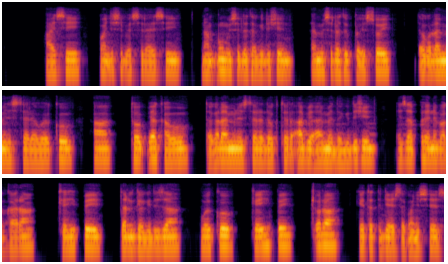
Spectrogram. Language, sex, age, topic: Gamo, male, 18-24, government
